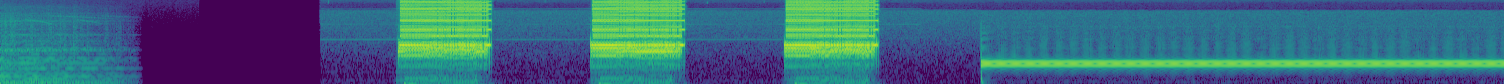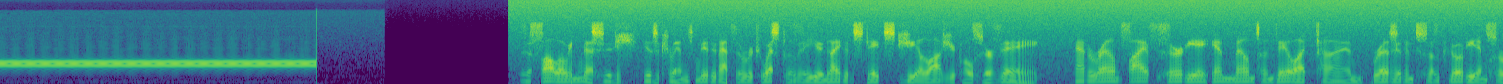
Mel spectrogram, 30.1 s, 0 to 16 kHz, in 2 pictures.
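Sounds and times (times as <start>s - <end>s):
two-tone attention signal: 4.0s - 4.9s
data header tone bursts: 4.0s - 5.0s, 5.9s - 6.9s, 7.8s - 8.8s.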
